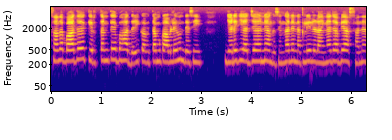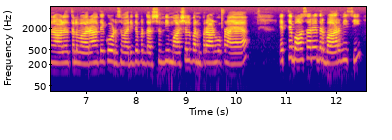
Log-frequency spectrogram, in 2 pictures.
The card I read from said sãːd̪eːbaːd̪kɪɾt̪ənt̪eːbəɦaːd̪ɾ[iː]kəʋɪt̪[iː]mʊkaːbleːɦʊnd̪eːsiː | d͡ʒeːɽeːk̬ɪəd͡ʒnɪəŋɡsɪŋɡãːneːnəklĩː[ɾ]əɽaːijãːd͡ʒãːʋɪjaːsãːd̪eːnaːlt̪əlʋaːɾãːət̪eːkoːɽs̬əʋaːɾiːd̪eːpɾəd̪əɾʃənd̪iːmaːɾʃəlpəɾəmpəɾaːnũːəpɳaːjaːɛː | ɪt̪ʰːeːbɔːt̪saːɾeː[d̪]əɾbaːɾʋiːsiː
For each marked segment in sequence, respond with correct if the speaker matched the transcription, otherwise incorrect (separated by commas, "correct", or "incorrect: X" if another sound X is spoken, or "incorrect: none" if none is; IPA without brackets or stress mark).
correct, incorrect: aː, incorrect: l, correct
